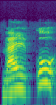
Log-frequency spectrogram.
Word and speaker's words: 맑고: * 펴주세요 바로 뭐냐면 이율 기업 받침의 경우는 대부분 뒤 점 으로 발음 해요 그렇지만 뒤에 기억으로 시작한 형식 형태소 거울 경우에만 앞 점 으로 발음합니다 그래서 맑고 이렇게 발음 네요 여러분 한국 사람이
